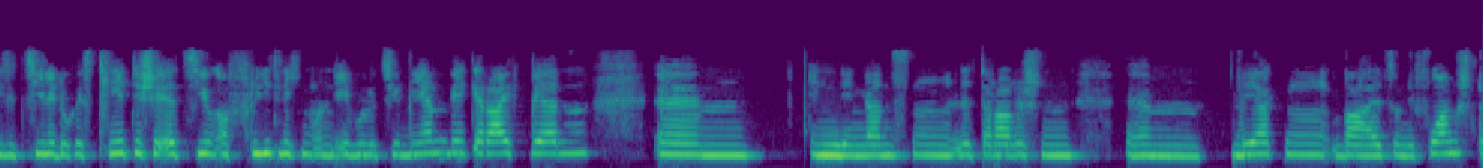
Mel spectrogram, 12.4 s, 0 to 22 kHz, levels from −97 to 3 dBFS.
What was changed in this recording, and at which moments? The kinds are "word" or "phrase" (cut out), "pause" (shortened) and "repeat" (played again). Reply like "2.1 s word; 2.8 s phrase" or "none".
none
